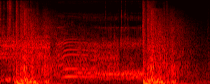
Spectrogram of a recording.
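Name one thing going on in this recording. A creature shrieks in pain.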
